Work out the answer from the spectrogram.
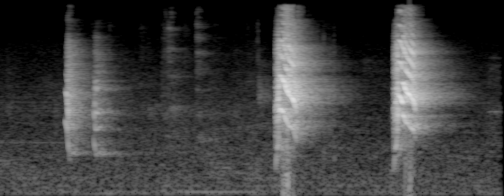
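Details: Parrot calls in quiet surroundings: two quick short rasping chirps, then after a gap two loud, harsh squawks about a second apart, each tailing off.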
